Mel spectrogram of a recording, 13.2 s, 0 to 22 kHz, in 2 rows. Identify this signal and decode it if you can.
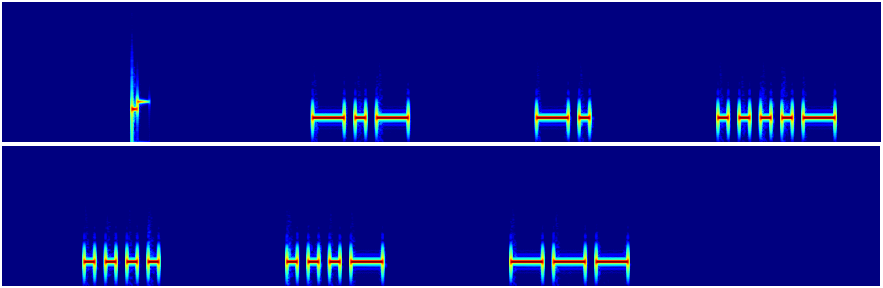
Morse code, heard as a keyed tone, about 15 wpm, spaced as for 7 wpm, 700 Hz. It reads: KN4HVO
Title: USA Call Signs - 6 Characters - 4x Character Spacing - 15wpm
